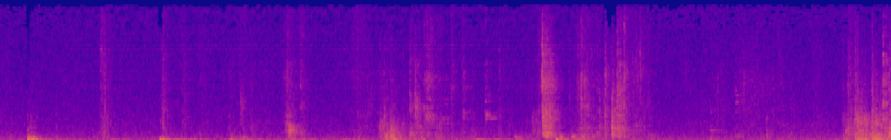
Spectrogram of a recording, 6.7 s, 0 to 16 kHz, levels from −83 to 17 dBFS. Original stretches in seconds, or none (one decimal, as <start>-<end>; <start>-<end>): 0.0-0.5; 4.5-6.7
